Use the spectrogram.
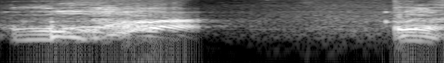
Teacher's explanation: quando a gente pronuncia esse som do U, você sente os seus lábios arredondados, como se você estivesse sugando um canudinho de refrigerante.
